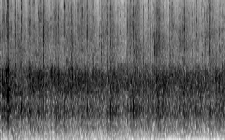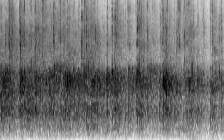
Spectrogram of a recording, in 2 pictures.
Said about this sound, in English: And we want to give a big welcome to anybody that's either tuning in for the first time or joining us in the room for the first time this morning. Could we give them a clap to welcome? Thank you.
